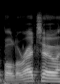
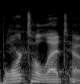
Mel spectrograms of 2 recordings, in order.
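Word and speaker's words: Bortoleto: Gabriel Bolerto had a DNF. And Bortalto.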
